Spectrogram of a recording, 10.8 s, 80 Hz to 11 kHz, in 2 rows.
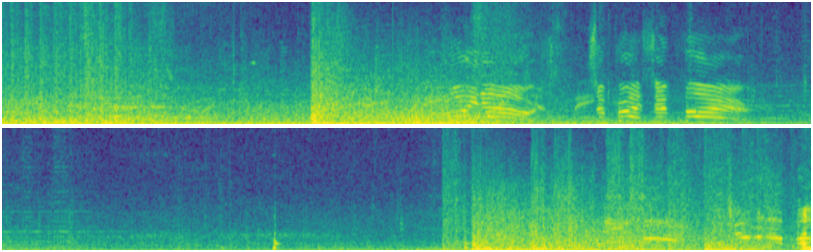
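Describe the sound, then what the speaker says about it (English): A Panzer tank fires 75mm high-explosive rounds in the strategy game Company of Heroes 2, with sharp cannon blasts and battle noise mixed under steady commentary. "A Panzerkampfangfuhr already mobilised. And firing away there with 75mm high pistol rounds."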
